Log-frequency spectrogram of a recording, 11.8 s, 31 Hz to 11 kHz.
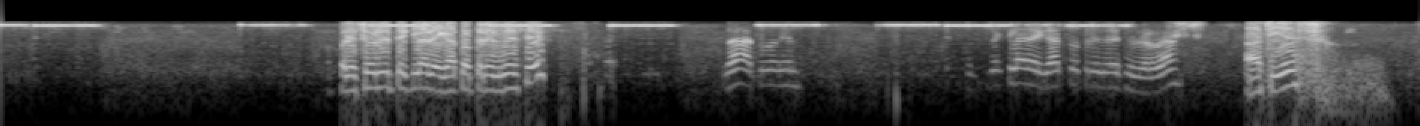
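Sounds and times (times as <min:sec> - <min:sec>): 
high steady electronic alarm tone: 0:00.0 - 0:00.9, 0:02.0 - 0:05.7, 0:06.3 - 0:09.6
speech: 0:02.8 - 0:04.6, 0:06.0 - 0:06.8, 0:08.4 - 0:11.4.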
